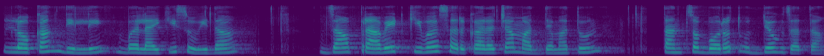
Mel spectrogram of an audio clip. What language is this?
Konkani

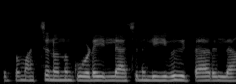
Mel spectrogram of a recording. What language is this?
Malayalam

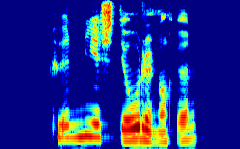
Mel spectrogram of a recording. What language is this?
Icelandic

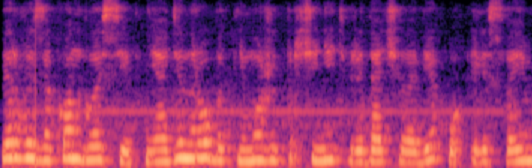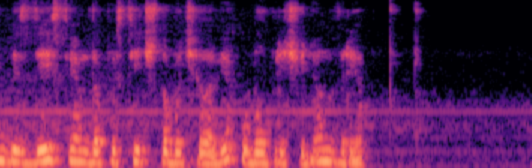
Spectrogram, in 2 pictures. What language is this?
Russian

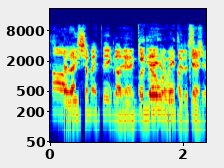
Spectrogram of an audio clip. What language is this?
Welsh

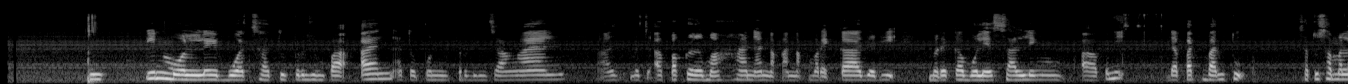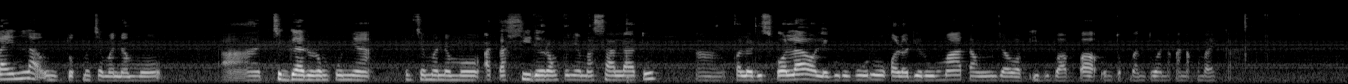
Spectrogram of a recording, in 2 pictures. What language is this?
Sabah Malay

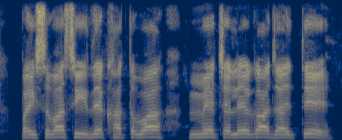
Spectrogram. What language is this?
Magahi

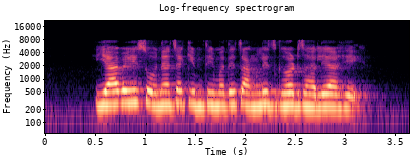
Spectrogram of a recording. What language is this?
Marathi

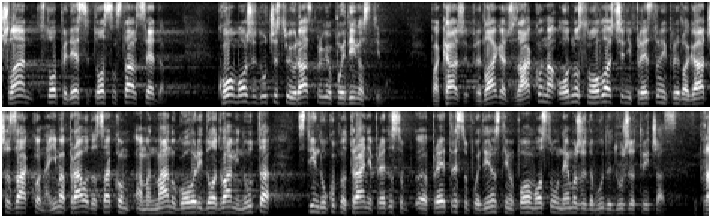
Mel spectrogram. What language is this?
Serbian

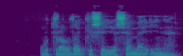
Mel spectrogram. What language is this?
Bashkir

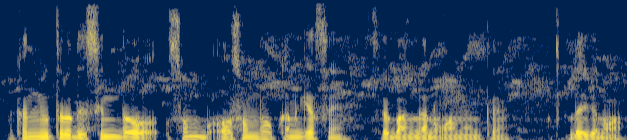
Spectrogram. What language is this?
Santali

